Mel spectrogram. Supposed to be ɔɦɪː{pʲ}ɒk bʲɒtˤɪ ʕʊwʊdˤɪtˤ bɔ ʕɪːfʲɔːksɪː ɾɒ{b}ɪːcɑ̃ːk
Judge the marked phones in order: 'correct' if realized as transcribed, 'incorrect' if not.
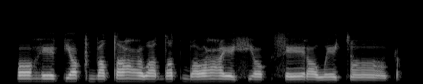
correct, incorrect

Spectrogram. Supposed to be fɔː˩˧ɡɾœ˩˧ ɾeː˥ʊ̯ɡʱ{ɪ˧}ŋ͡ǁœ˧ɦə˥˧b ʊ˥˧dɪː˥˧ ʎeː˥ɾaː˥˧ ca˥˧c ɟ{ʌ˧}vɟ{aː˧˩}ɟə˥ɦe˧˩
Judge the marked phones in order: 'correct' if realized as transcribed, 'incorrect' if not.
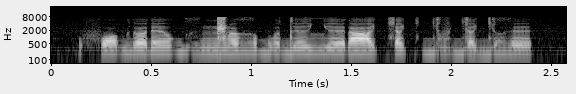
incorrect, incorrect, incorrect

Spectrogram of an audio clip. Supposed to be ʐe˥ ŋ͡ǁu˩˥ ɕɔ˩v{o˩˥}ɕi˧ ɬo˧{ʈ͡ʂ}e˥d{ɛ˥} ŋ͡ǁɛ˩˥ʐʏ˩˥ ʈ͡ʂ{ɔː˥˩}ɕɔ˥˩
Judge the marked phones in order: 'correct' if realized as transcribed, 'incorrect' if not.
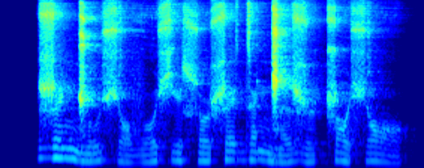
correct, incorrect, correct, incorrect

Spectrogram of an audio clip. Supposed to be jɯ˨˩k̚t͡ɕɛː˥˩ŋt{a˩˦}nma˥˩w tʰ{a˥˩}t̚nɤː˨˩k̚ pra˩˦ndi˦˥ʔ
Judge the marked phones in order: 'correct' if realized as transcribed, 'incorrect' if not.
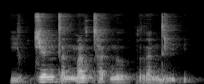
correct, incorrect

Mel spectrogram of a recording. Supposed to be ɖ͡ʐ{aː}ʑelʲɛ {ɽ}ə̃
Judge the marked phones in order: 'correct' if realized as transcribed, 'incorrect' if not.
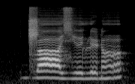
correct, correct

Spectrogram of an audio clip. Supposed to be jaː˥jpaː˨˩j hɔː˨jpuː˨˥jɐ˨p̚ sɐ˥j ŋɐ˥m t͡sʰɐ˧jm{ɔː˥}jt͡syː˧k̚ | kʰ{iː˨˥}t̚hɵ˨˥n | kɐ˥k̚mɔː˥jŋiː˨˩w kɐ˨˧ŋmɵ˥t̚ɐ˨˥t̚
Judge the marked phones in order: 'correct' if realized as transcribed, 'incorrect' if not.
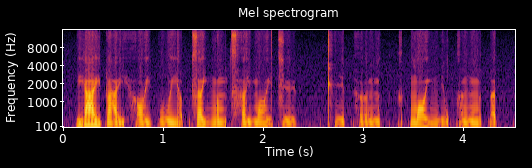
correct, incorrect

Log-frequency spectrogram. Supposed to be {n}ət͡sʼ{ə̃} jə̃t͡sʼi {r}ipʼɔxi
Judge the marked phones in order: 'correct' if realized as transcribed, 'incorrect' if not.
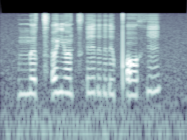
correct, incorrect, correct

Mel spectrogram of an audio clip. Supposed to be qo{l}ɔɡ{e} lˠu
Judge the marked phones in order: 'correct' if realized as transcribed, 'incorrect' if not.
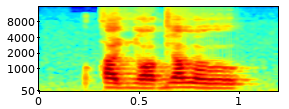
incorrect, incorrect

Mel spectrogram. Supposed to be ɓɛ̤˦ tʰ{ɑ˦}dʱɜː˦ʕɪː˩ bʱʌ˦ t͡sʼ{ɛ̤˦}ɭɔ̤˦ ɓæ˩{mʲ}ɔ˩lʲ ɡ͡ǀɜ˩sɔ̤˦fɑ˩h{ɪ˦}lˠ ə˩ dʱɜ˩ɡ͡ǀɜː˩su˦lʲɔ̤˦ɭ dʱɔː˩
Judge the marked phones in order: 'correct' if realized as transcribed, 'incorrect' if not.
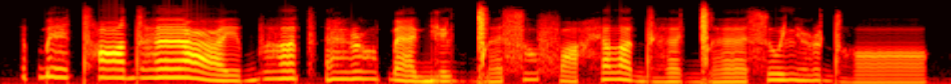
correct, incorrect, incorrect, correct

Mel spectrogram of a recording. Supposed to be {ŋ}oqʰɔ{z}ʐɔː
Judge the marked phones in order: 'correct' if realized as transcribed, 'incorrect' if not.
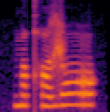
correct, correct

